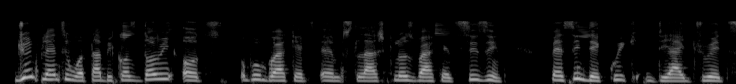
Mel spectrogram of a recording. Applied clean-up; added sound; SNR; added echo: neural mask model Resemble Enhance denoiser.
